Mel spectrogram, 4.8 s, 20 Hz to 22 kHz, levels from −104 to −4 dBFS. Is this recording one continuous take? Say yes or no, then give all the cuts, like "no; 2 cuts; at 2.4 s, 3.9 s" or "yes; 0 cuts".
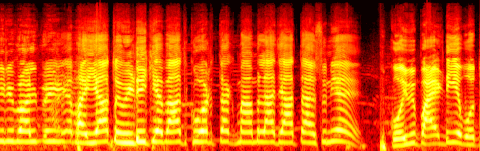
no; 1 cut; at 3.9 s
